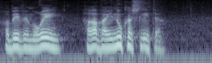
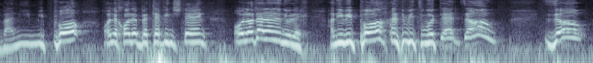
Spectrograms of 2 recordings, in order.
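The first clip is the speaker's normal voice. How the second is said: breaking down; 7 semitones higher, 4 dB louder than usual. Real, not acted. Describing his breakdown.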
